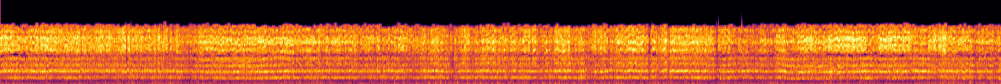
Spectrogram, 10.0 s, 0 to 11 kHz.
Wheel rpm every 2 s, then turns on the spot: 230, 220, 230, 240, 220.
none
